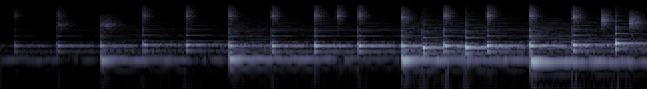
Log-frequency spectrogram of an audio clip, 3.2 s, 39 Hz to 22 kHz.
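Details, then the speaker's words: BMW E46 325xi M54, EWS3 module on bench being written with original VIN file: quick bursts of chirping beeps at two or three pitches, about two per second, with good connection; normal programming chirps. "all right so we have a good connection you can hear this one's chirping"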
